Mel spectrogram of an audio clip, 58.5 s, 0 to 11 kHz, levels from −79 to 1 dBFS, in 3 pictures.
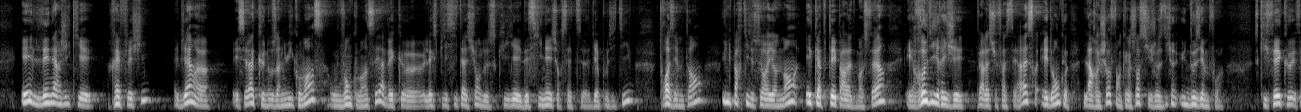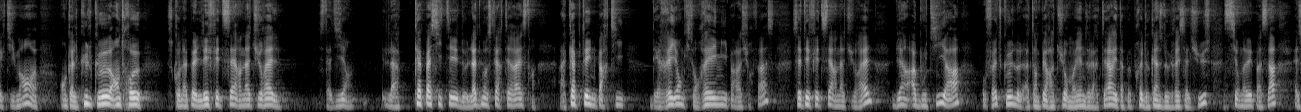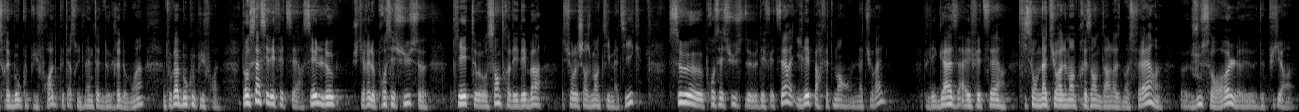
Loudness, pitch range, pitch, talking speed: -25 LUFS, 125-165 Hz, 135 Hz, 195 wpm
